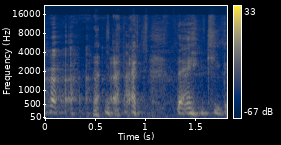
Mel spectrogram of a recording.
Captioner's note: laughter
